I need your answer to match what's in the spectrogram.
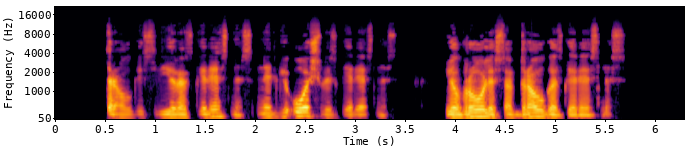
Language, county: Lithuanian, Panevėžys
